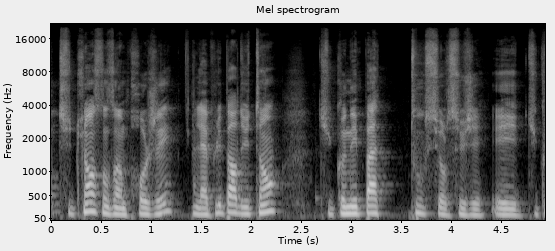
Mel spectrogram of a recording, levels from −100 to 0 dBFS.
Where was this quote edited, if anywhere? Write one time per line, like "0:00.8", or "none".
0:01.3
0:02.7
